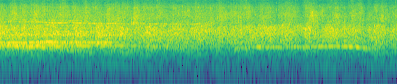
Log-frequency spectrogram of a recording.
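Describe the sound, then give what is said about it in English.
Sustained audience applause for the legislators who got the bill passed, a dense, steady wash of many hands clapping at a fairly loud level for the full five seconds, with a few faint whistles rising above it. “And let's give a round of applause to all the legislators who finally got it done.”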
